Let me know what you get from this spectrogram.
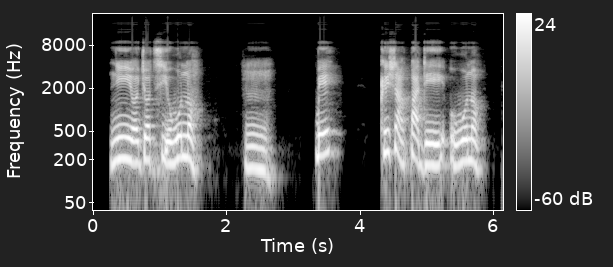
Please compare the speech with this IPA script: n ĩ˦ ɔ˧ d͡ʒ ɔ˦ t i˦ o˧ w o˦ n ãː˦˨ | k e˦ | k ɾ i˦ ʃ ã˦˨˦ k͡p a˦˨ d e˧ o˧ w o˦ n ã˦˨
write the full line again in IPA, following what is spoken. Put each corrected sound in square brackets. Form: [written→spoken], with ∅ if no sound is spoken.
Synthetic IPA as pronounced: n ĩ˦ ɔ˧ d͡ʒ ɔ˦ t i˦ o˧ w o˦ n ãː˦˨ | [k→k͡p] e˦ | k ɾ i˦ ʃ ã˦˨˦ k͡p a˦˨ d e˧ o˧ w o˦ n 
